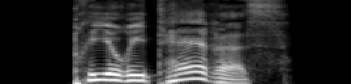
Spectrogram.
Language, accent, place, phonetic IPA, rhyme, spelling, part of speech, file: German, Germany, Berlin, [pʁioʁiˈtɛːʁəs], -ɛːʁəs, prioritäres, adjective, De-prioritäres.ogg
- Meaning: strong/mixed nominative/accusative neuter singular of prioritär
